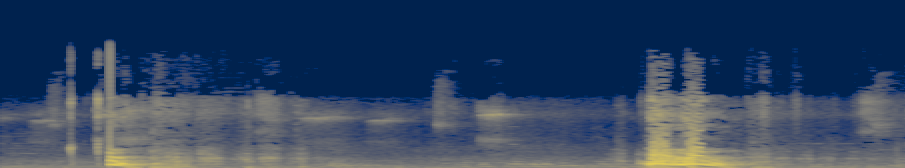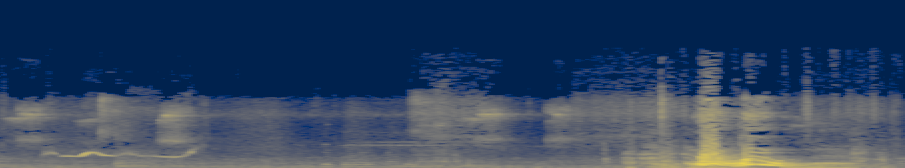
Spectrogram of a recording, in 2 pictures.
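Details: American Pit Bull Terrier in an aggressive mood, letting out three heavy, rasping barks spaced several seconds apart. A short wavering whistle and soft low murmurs fill the gaps.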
